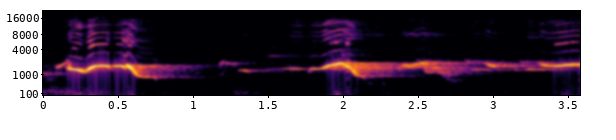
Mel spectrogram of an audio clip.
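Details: Black-naped oriole singing actively, a recording meant to prompt quiet orioles to sing: loud fluty whistles sliding up then dropping, with a short nasal buzzy overtone-rich note between phrases.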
